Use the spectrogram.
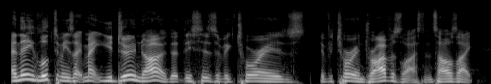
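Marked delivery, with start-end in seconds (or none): none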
